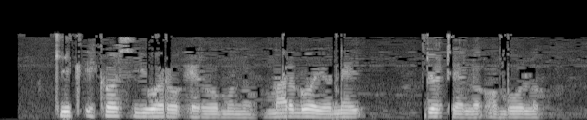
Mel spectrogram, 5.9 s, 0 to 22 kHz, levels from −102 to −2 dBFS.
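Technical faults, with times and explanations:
Throughout, AAC compression: the speech sounds dull and smeared, with nothing above 6.8 kHz and a fizzy, warbling edge on sibilants and held sounds. The likely cause is heavy AAC-LC coding at a low bitrate, which fits about 22 kbps, discarding high bands and coarsely quantising the rest.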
